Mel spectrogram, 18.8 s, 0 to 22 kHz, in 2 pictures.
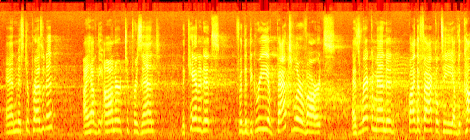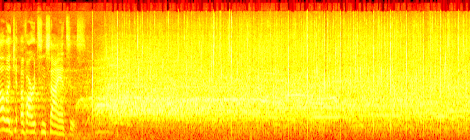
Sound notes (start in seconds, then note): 11.0 cheers and applause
